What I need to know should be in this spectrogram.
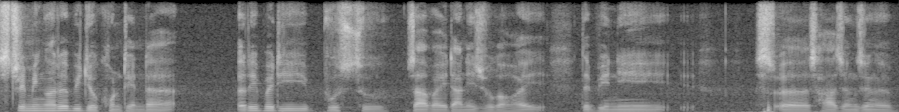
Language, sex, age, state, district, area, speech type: Bodo, male, 18-30, Assam, Kokrajhar, urban, spontaneous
